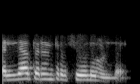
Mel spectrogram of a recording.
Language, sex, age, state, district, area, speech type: Malayalam, female, 60+, Kerala, Pathanamthitta, rural, conversation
